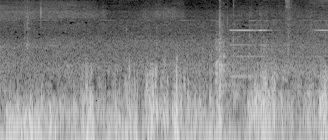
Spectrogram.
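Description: Volkswagen Tiguan Allspace's hands-free power tailgate being triggered: low, irregular rumbling, then a short high beep about three seconds in and another at the very end as the tailgate unlocks and begins to open.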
